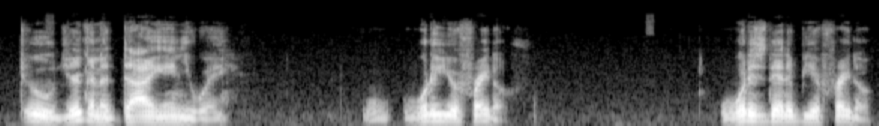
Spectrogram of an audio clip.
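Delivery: relaxed, calm, cool, composed delivery. Retell what a man said that impressed you, imitating a calm, cool delivery. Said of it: "he said it so calmly and so cool".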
